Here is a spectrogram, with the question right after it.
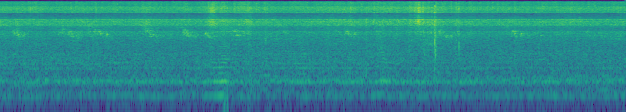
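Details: Continuous low buzzing hum of honey bees holding an even pitch throughout, one dull thump a little past two seconds, faint high chirping far off.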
